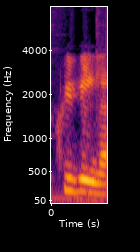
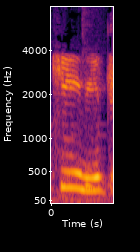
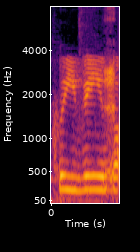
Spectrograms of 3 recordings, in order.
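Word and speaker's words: Caoimhín: You might call him Keeney. I said, no, it's Queeveen, boy.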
